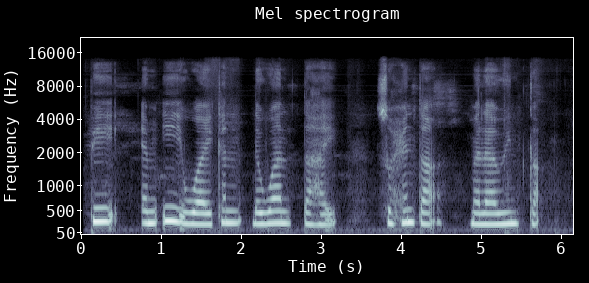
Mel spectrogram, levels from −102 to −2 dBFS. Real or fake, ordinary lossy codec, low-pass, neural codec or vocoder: real; none; 14.4 kHz; none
